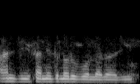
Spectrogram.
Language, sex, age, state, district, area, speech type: Dogri, male, 18-30, Jammu and Kashmir, Udhampur, rural, conversation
